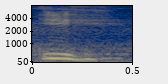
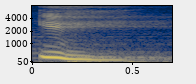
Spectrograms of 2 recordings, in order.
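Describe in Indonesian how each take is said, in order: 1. Bunyi h santai, dihembuskan dari tenggorokan. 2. Bunyi h didorong kuat dari dada. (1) "hak biasa aja" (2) "tapi jangan ih. Jangan didorong dari dada"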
